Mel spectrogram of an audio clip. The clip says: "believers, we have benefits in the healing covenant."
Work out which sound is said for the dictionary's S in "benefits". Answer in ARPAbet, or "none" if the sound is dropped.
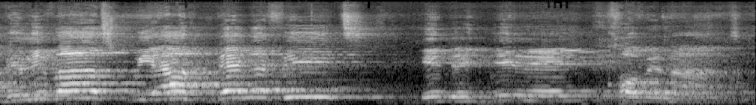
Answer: none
